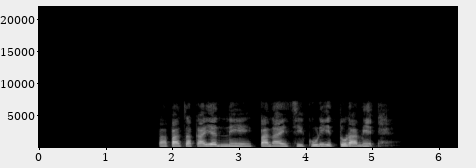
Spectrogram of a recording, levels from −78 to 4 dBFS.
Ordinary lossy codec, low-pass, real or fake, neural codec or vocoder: MP3, 64 kbps; 7.2 kHz; fake; vocoder, 22.05 kHz, 80 mel bands, Vocos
